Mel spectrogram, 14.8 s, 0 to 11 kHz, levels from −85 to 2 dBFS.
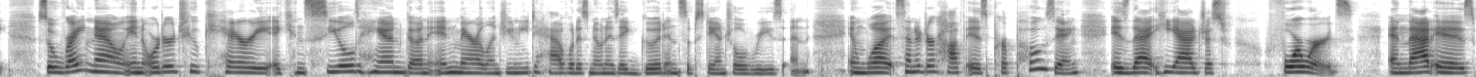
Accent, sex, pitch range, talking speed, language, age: American, female, 190-225 Hz, 165 wpm, English, 10-29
